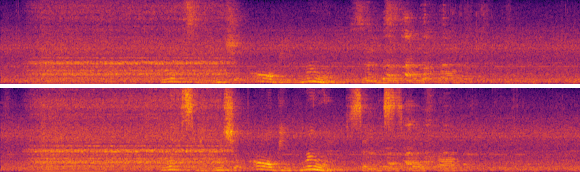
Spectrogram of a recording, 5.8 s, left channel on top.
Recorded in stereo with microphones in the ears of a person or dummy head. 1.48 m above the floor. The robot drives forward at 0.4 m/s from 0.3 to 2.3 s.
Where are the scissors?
No scissors in this recording.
